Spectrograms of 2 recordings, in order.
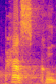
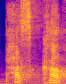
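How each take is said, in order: First: It is said the English way, ending in -ker. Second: It is said the Greek way, ending in -ka. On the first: "영어식 발음으로는" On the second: "그리스 발음으로는"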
